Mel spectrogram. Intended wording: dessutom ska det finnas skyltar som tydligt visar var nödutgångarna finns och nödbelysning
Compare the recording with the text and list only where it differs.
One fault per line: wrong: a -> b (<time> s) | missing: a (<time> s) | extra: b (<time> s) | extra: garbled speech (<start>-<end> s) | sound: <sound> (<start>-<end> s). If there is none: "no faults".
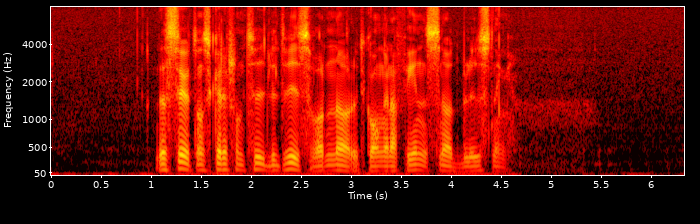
missing: finnas skyltar (1.8 s)
missing: och (3.9 s)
